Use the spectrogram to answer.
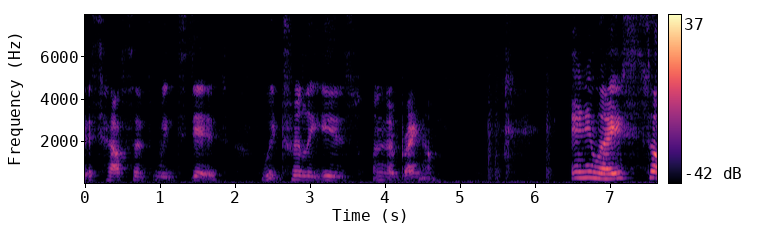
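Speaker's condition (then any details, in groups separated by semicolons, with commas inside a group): Cerebral palsy; wheelchair user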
